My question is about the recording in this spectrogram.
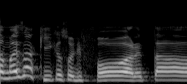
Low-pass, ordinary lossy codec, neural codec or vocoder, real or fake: none; none; none; real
